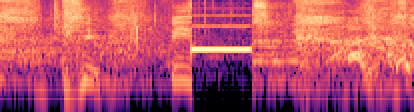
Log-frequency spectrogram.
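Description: A single censor bleep: one short, steady, pure beep about a second in, lasting about a third of a second, with the speech blanked out under it to cover a swear word. Speech runs before and after it.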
